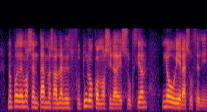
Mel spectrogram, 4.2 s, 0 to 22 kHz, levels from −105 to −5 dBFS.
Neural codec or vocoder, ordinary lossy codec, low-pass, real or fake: codec, 16 kHz, 1 kbps, FunCodec, trained on Chinese and English, 50 frames a second; none; none; fake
